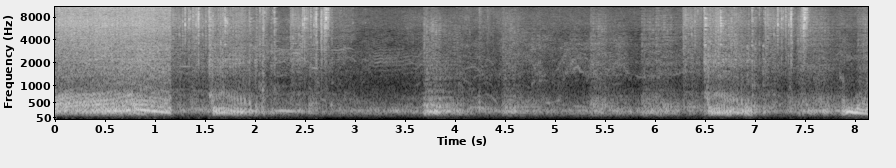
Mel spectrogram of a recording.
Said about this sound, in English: Chainsaw here.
